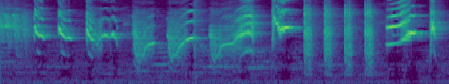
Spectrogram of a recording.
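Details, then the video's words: Jalak starling chatter used to goad other starlings into singing: a continuous series of squawky slurred notes, many sliding down then up, ending with quick clicks and a few high whistles. "SEKALI PENCET JALAK LANGSUNG PADA CEREWET"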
